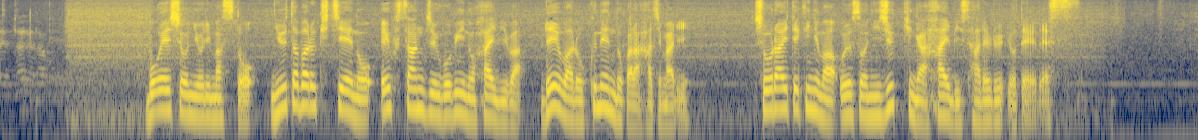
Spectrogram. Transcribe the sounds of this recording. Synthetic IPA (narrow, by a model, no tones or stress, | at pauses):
bo̞ːe̞ːɕo̞ːɲ̟ijo̞ɾʲimasɨ̥t̪o̞̰ɲ̟ɨːt̪abaɾɯ̟kʲi̥t͡ɕie̞no̞e̞ɸɯ̟̥sãɲ̟d͡ʑɨːɡo̞bʲiːno̞haibʲiβa̰ɾe̞ːβaɾo̞kɯ̟nẽ̞nd̪o̞kaɾa̰haʑima̰ɾʲḭ | ɕo̞ːɾait̪e̞kʲiɲ̟iβaʔo̞jo̞so̞ɲ̟iʑɨkʲːiɡahaibʲisaɾe̞ɾɯ̟jʔo̞̰t̪e̞̰ːd̪e̞̰sɨ̥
